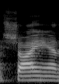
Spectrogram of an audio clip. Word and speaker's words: Cheyenne: why is she shy cheyenne is actually spelled with a ch why is she shy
